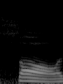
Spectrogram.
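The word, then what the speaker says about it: Faol: I guess it's called Saul is that how you pronounce that ciao ciao like like the word s-h-a-l-l but it's spelled yeah okay f-a-o-l but pronounced Irish so we had to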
